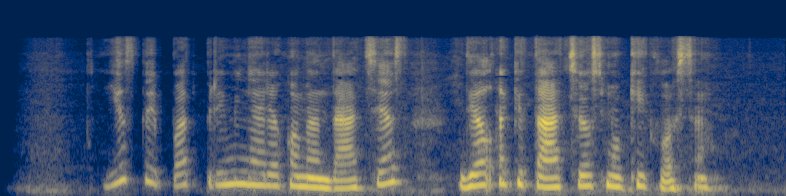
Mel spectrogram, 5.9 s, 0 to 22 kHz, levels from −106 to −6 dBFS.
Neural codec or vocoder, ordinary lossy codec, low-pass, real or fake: vocoder, 22.05 kHz, 80 mel bands, WaveNeXt; AAC, 64 kbps; 9.9 kHz; fake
